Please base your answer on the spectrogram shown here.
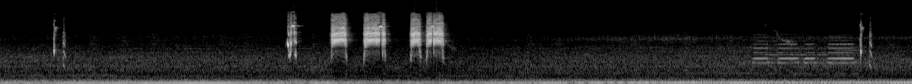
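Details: Black francolin, kept bird, giving a loud harsh call of several short rasping bursts in quick succession, with a faint isolated note before and after and a low steady rumble of traffic behind.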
